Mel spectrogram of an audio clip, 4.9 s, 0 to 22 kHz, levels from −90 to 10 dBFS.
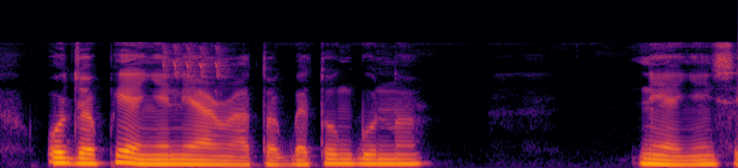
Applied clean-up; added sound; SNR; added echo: none; none; none; none.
